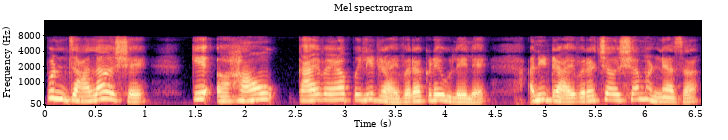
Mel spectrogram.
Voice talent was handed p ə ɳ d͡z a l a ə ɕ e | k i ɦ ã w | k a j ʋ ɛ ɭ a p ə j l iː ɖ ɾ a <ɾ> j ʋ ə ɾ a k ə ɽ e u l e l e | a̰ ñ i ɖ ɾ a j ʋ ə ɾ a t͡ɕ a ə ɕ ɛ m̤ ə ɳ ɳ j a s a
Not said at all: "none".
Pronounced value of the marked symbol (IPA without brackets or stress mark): none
